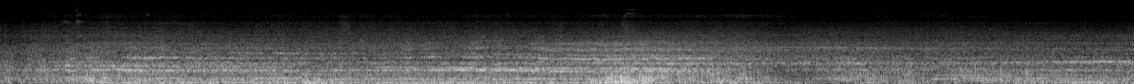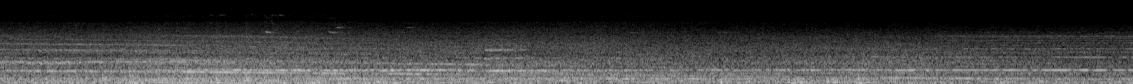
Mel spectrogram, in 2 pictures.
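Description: A train running past, a rumble with several whining tones that slowly shift in pitch, loudest about six seconds in.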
